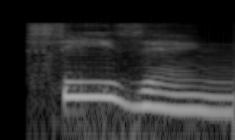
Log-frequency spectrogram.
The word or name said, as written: seizing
